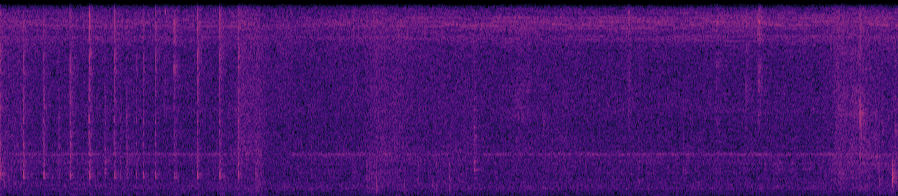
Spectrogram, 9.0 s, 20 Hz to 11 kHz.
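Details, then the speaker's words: Hornby R3246TTS P2 'Cock O The North' model locomotive with TTS sound at slow speed: light ticking clicks about five a second then uneven faint rattles; very jerky slow runner, loco and tender rattle. "it's probably the worst slow speed Runner I've got it's just very very jerky as you can see and this isn't as slow as she can go but it just rattles and the tender rattles"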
